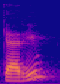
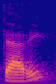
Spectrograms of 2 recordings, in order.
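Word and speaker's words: Carew: as a lovelies and thomas carey not caring it's a thomas thomas carrie and sir john circling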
